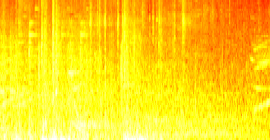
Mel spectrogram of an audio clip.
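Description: A loud video game explosion booms.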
